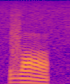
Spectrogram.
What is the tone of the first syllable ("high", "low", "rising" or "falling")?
falling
